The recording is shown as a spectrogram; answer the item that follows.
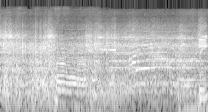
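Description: Horror film soundtrack: eerie music mixed with shrill wailing sound effects whose pitch glides up and down.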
